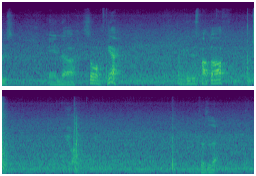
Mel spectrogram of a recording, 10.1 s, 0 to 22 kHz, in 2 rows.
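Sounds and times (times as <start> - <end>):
box fan humming: 0.0 - 10.0.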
